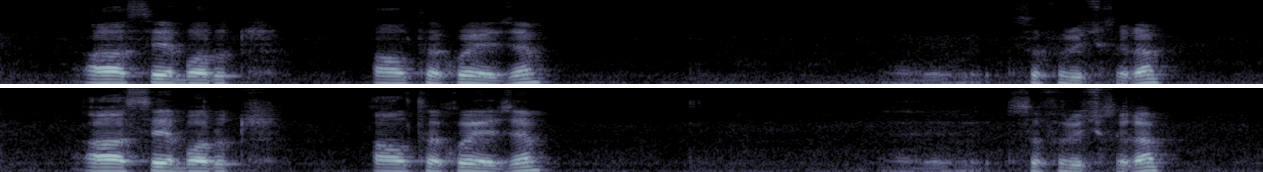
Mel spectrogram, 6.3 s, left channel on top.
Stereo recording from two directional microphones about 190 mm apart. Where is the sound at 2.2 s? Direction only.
Centre (ahead or behind).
